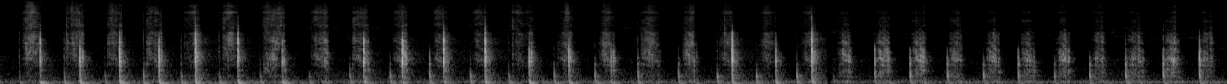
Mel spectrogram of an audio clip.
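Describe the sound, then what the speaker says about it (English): A metal tablespoon scrapes the pulp off a yucca leaf to expose the fibers, making a rapid, even series of rasping strokes, close and moderately loud, with no talking. "how beautifully a tablespoon works for removing the pulp and exposing the fibers"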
